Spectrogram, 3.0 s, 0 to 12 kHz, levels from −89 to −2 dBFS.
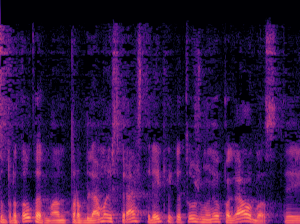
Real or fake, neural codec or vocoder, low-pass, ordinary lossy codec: fake; codec, 44.1 kHz, 7.8 kbps, DAC; 10.8 kHz; MP3, 48 kbps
